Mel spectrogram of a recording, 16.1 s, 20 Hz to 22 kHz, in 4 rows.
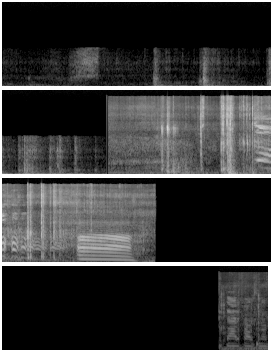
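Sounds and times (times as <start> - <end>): skateboard wheels rolling: 5.6 - 10.4.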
